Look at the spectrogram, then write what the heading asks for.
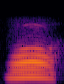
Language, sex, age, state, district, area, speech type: Assamese, female, 30-45, Assam, Darrang, rural, conversation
